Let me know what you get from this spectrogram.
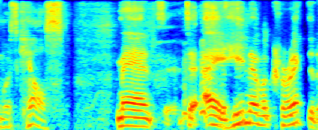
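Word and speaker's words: Kelce: I'm like man like we really been saying his name wrong like for the past six years because I've been in the league six years and I've been calling him Kelsey you know for the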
